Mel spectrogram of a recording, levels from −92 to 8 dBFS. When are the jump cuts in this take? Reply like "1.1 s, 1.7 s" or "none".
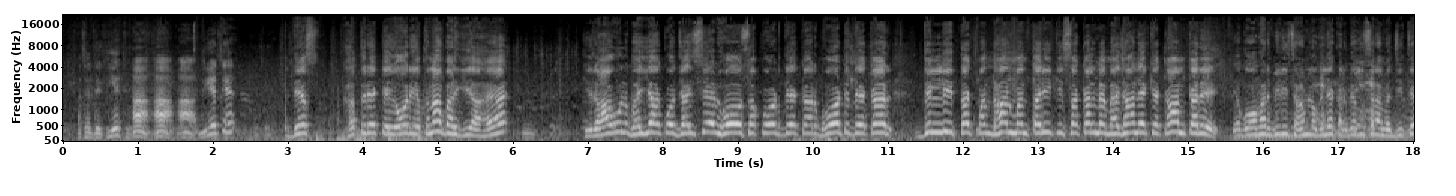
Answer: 3.0 s, 15.5 s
